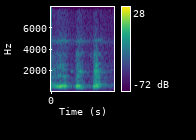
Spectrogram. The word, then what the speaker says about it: Emeka: Just to correct that, you don't pronounce my name completely, it's Dr. Emeka.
